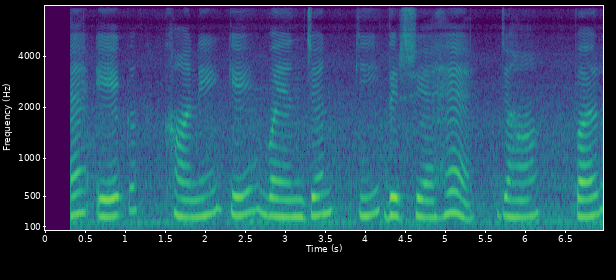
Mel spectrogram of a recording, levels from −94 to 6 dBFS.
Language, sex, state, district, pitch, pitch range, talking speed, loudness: Hindi, female, Bihar, Purnia, 245 Hz, 230-265 Hz, 85 wpm, -22 LUFS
